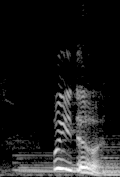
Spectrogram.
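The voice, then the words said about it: Imitates a high-pitched voice. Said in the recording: “Billy's got this high voice.”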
